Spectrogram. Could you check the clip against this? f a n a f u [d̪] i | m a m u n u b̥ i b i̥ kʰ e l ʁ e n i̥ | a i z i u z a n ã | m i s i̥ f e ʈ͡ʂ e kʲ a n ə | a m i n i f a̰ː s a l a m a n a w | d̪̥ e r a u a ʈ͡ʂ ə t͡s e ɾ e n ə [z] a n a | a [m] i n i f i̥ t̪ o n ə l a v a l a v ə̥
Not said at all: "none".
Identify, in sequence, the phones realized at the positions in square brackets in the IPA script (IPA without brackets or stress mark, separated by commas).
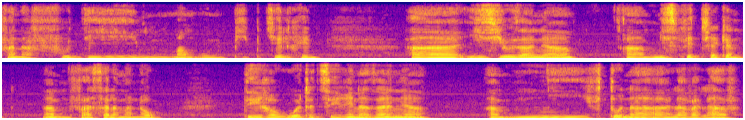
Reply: d̪, z, m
